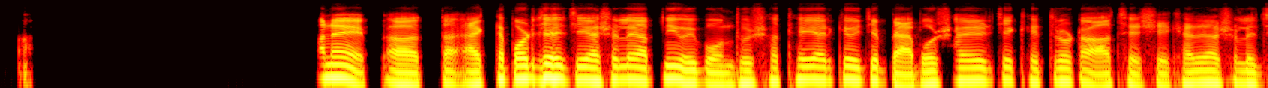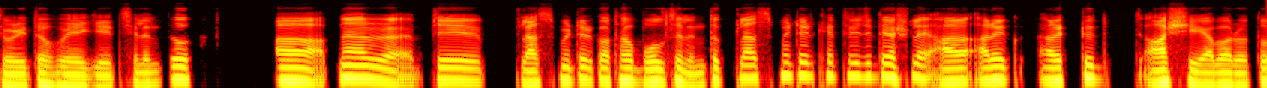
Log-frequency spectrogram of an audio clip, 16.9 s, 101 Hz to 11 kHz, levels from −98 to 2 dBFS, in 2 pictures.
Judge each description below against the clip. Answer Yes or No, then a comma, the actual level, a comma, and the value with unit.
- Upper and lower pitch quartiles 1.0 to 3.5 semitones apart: No, average, 4.6 semitones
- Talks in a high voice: No, medium, 145 Hz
